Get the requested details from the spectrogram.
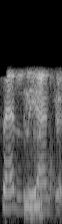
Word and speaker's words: San Leandro: San Leandro, mm-hmm.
